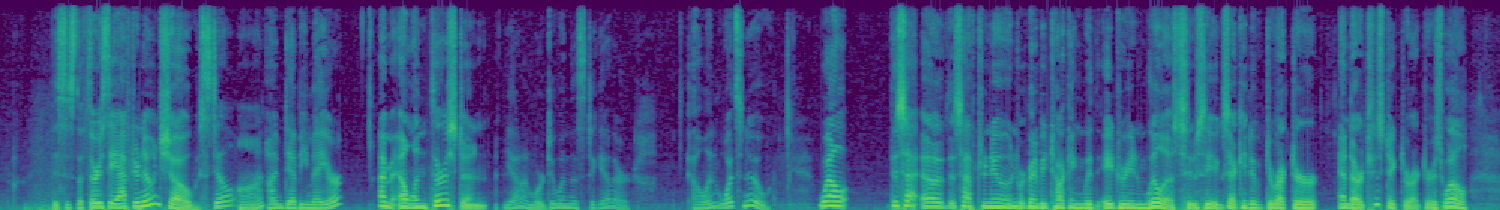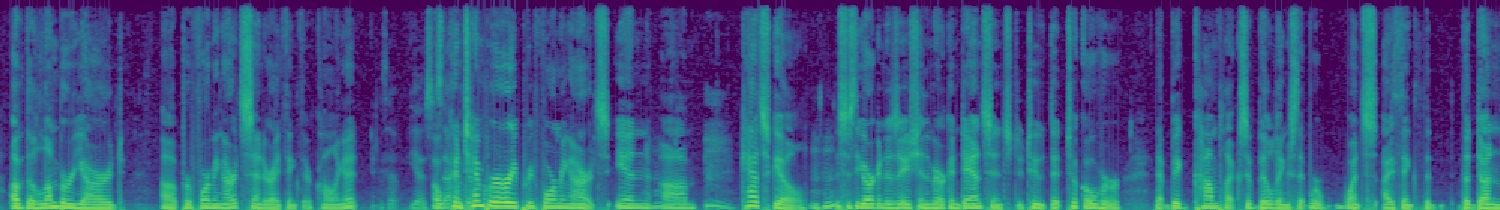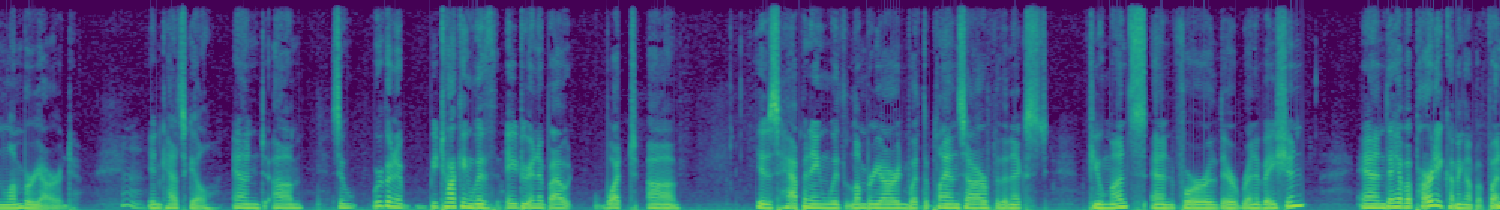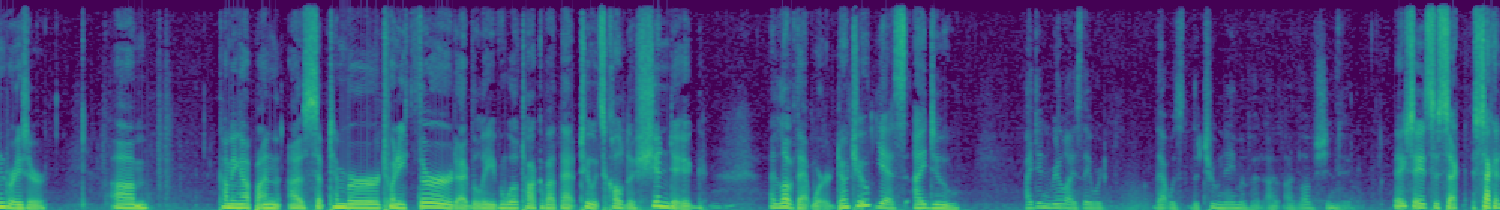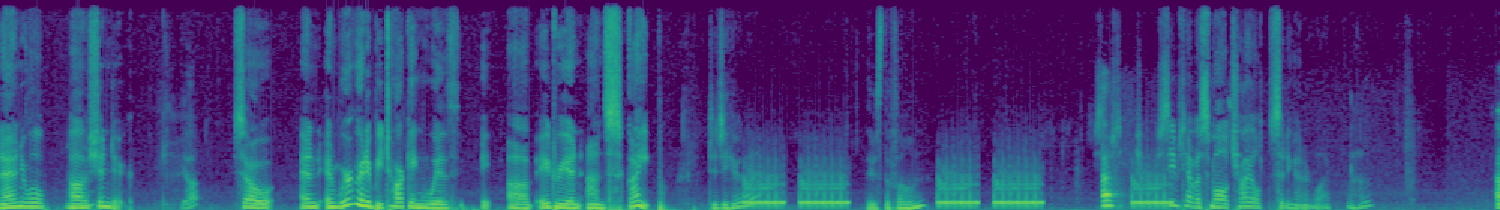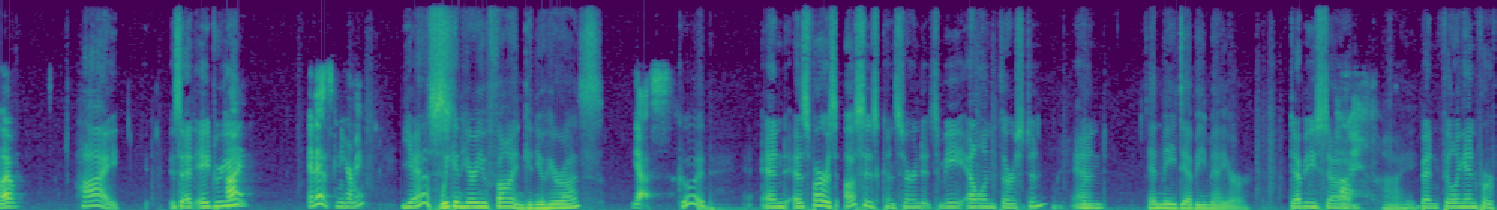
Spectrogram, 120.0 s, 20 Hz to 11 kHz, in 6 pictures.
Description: Recorded during the WGXC Afternoon Show on September 7, 2017.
